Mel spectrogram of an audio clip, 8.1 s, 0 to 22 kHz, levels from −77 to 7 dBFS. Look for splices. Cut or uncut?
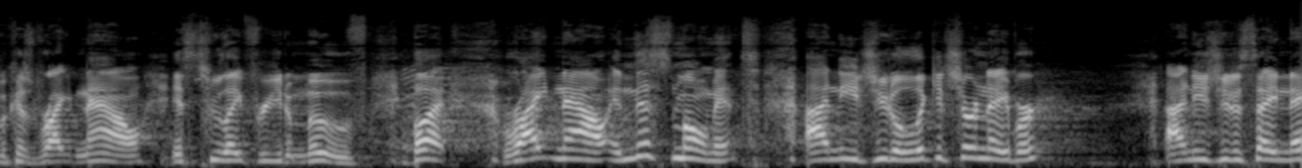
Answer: cut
